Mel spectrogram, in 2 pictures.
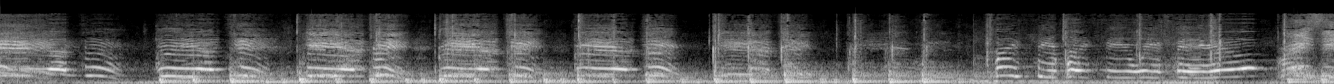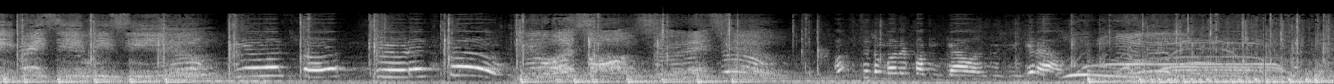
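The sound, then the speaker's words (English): A crowd of kids yelling and chanting "guillotine" together, loud overlapping high voices that rise and fall for the whole stretch, with scattered clapping mixed into the noise. “You can hear the kids yelling guillotine in the video.”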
